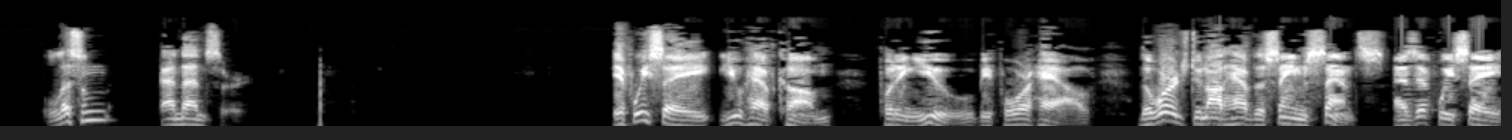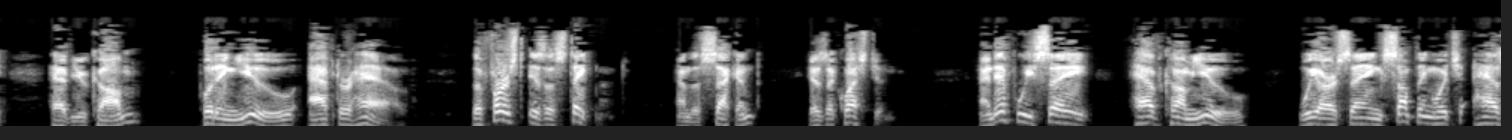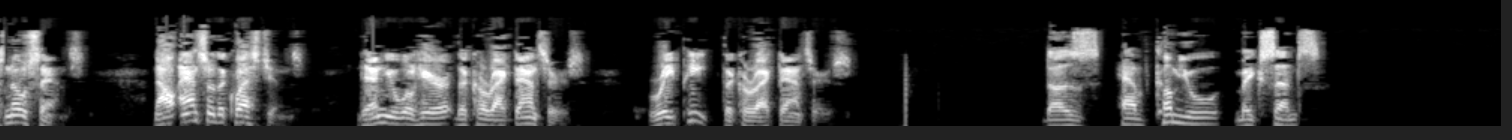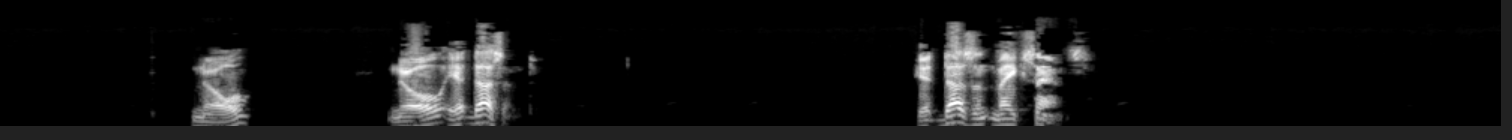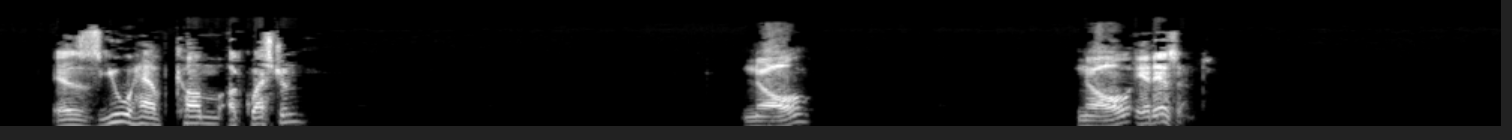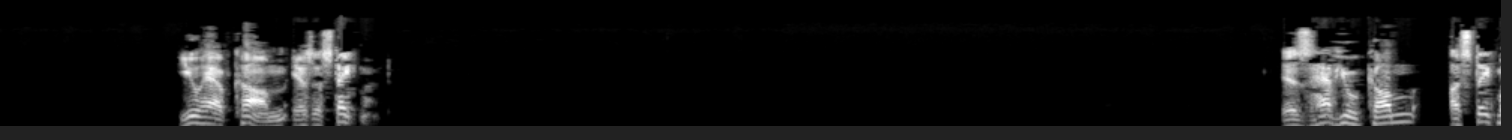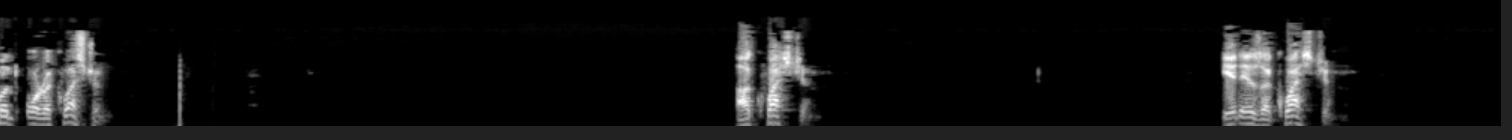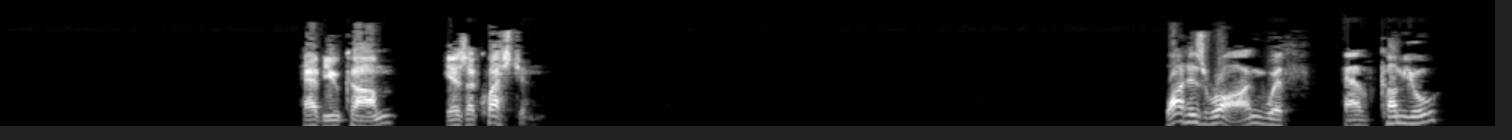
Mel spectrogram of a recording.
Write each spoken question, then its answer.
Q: Does have come you make sense?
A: No. No, it doesn't. It doesn't make sense.

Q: Is you have come a question?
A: No. No, it isn't.

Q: Is have you come a statement or a question?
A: A question. It is a question.

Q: What is wrong with have come you?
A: The word order. The word order is wrong.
